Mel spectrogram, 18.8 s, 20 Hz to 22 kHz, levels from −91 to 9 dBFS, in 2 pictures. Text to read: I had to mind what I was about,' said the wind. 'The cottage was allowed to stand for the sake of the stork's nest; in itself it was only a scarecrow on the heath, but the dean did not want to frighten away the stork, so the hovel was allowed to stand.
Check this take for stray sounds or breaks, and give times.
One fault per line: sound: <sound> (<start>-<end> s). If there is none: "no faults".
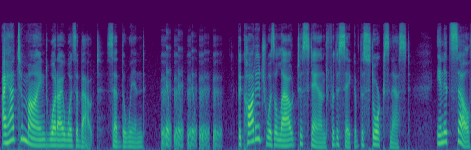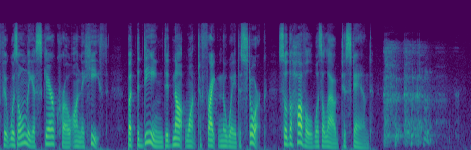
sound: laugh (3.2-4.5 s)
sound: cough (17.1-18.6 s)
